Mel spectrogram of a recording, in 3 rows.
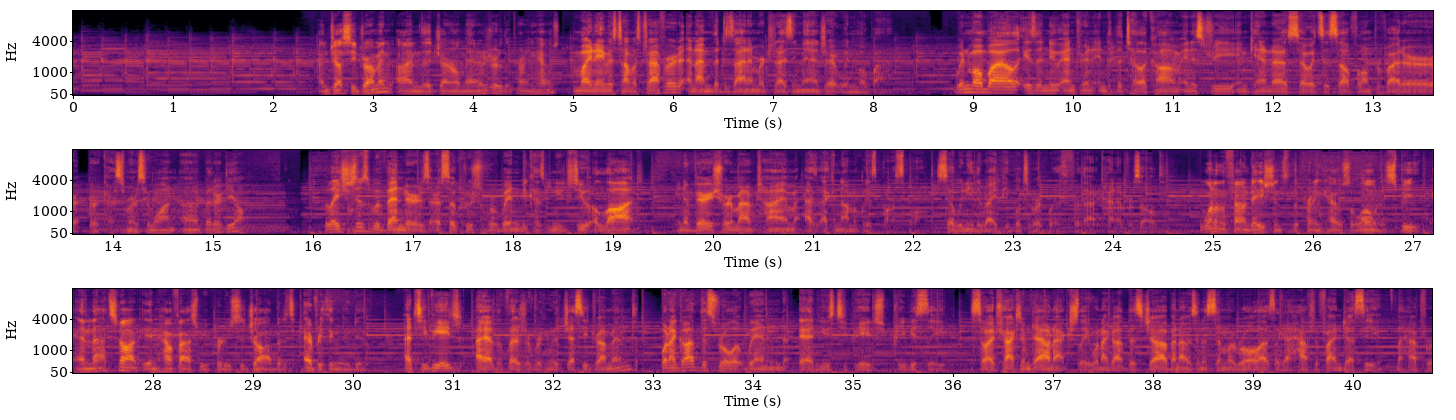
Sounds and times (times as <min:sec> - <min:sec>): Music: 0:00.0 - 0:40.7
Speech: 0:02.4 - 0:08.2, 0:08.8 - 0:15.4, 0:16.1 - 0:40.7.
